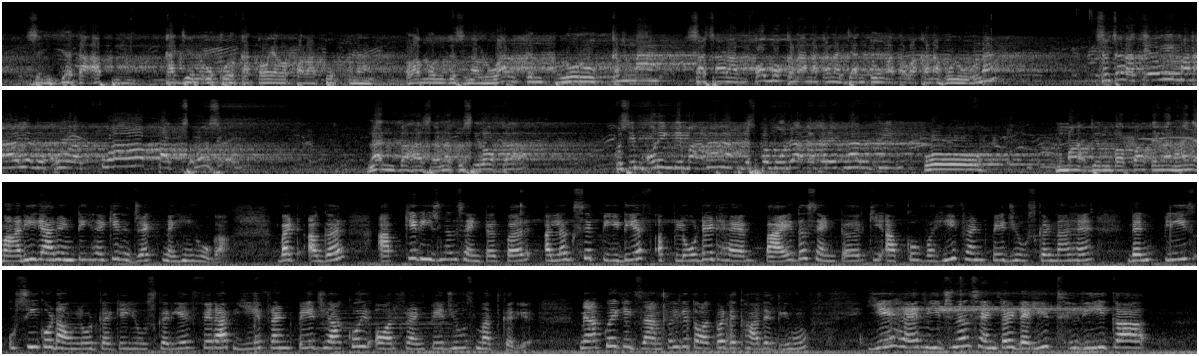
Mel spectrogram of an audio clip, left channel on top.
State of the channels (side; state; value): both; different; correlation 0.00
